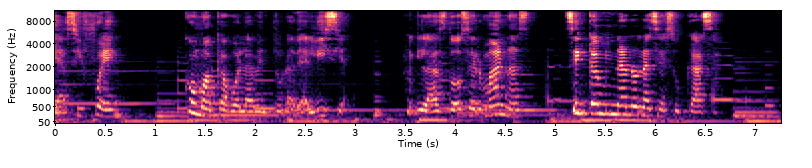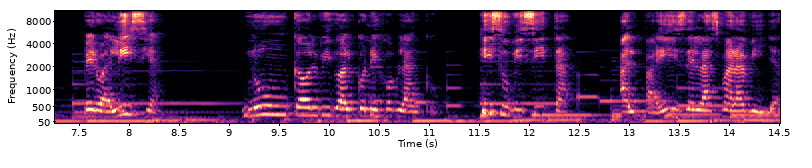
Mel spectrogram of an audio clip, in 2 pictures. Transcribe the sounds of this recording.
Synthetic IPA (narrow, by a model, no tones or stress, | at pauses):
asifwe̞ | ko̞mo̞akaβo̞laːβe̞nt̪uɾa̰ðe̞a̰lisja̰ | lazðo̞se̞ɾmãnasːe̞ːŋkamĩnaɾo̞nasjasukasa | pe̞ɾo̞alisja | nũŋkao̞lβiðo̞alko̞ne̞xo̞βlaŋko̞isuβ̞isit̪aː | lpaizðe̞lazmaɾaβiʎa̰s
